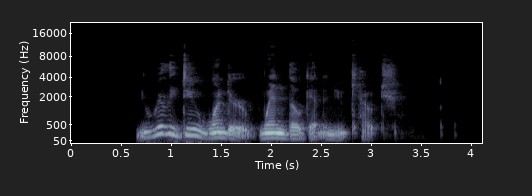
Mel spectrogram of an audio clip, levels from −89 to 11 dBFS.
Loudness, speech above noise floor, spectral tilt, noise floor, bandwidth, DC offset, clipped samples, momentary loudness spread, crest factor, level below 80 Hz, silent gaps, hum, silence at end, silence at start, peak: -27 LUFS; over 63 dB; -8 dB/octave; under -90 dBFS; 7.4 kHz; under 0.1%; under 0.1%; 19 LU; 16 dB; -72 dBFS; none; none; 0.85 s; 0.65 s; -12 dBFS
